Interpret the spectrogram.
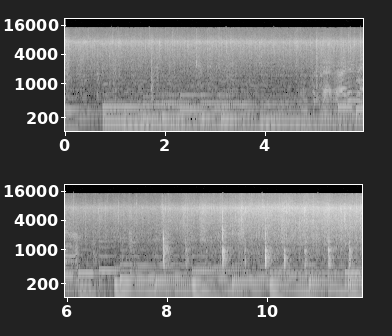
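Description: Ground beef and diced potatoes sizzling in an enamelled frying pan. From about eight seconds in, a wooden spoon scrapes and knocks against the pan in a run of sharp clicks as the meat is broken up.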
